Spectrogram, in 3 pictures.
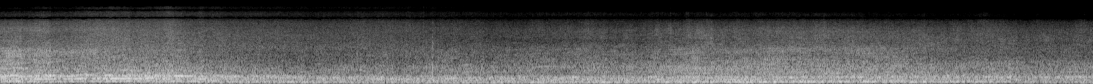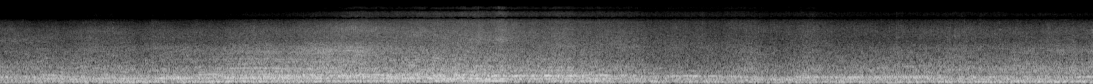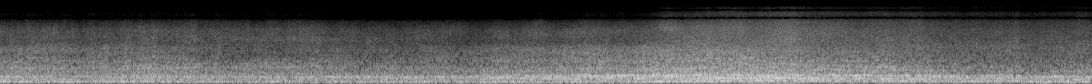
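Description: A field of open-wheel dirt-track race cars racing under green, their engines running hard together. The sound swells as the pack passes, about fifteen seconds in and again near the end.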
